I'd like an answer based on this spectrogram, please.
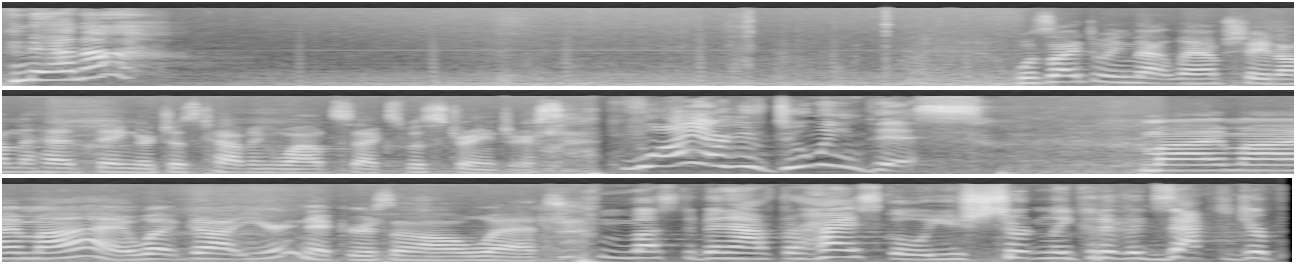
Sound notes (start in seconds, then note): none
